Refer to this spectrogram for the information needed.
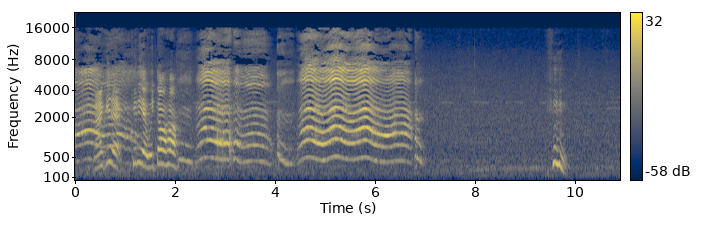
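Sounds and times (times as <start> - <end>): toddler crying: 0.0 - 1.3, 2.4 - 7.0.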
